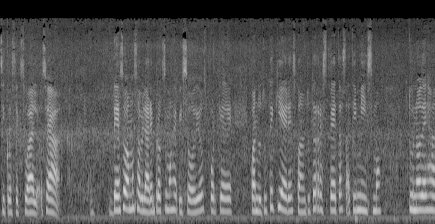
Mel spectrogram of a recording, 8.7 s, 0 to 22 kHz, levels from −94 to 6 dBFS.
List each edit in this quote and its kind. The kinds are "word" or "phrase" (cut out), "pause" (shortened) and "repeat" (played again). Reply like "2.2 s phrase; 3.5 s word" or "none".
none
